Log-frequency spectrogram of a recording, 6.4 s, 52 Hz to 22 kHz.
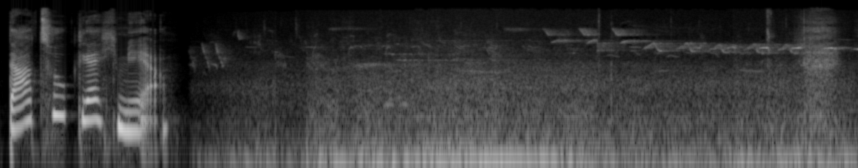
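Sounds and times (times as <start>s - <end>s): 
speech: 0.1s - 1.3s
springtime birds chirping and singing: 1.3s - 6.4s
rushing outdoor noise: 1.5s - 6.4s.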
